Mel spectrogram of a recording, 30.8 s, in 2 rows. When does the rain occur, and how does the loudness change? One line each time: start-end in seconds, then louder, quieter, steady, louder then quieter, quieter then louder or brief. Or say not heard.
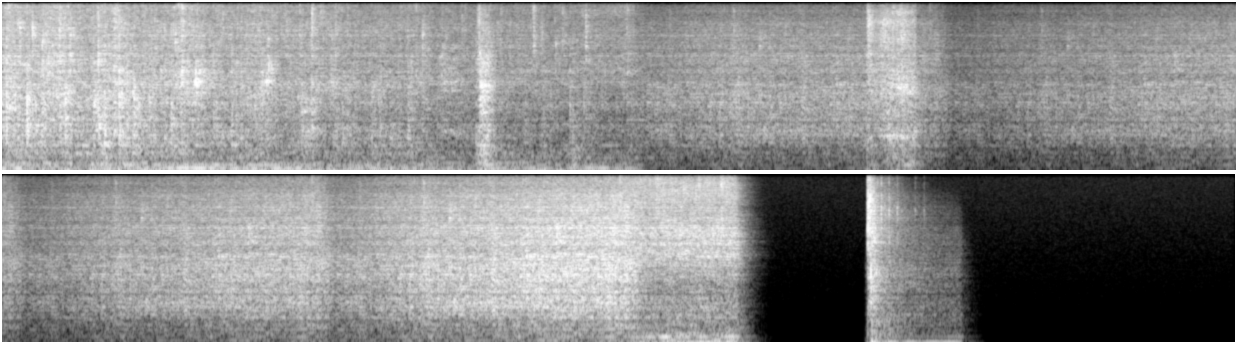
0.0-24.6 quieter then louder.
